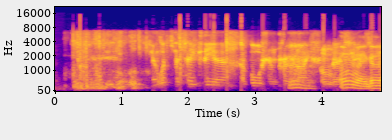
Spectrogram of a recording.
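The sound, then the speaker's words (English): Tinny, phone-quality voices overlap continuously as a caller in Canada has a radio playing the broadcast back into the call line, creating a layered, echoing, delayed jumble of talk throughout. “Yeah, you need to turn down and off whatever you're listening to. Hey guys, we're gonna get an echo.”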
